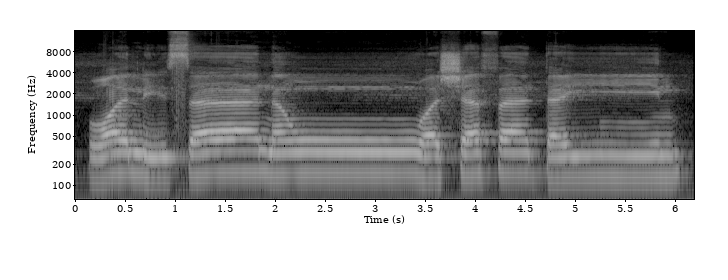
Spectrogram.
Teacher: نون کو واو سے ملا کر غنہ کیا جائے گا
